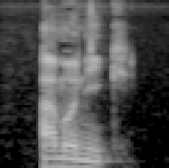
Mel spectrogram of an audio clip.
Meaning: ammoniacal
- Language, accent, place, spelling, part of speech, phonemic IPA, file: French, France, Lyon, ammonique, adjective, /a.mɔ.nik/, LL-Q150 (fra)-ammonique.wav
